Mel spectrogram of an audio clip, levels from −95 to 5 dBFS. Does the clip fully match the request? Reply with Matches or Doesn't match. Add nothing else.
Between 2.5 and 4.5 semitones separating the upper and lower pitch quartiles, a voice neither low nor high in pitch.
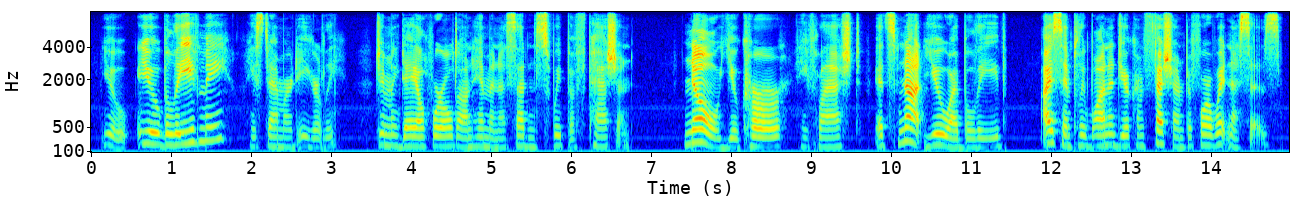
Matches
